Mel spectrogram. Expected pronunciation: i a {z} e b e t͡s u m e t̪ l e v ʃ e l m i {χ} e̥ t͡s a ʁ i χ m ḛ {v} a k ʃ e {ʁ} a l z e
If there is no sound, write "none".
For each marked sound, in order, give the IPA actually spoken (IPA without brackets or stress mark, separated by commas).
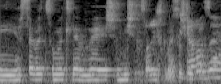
s, ʃ, none, ʁ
